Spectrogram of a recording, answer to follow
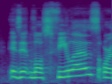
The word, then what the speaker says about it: Los Feliz: It's like, is it Los Feliz or Los Feliz? If you say it in Spanish, it's Los Feliz. But if you read it with the English pronunciation. It's Los Feliz, and it's like, what do people call it here though?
